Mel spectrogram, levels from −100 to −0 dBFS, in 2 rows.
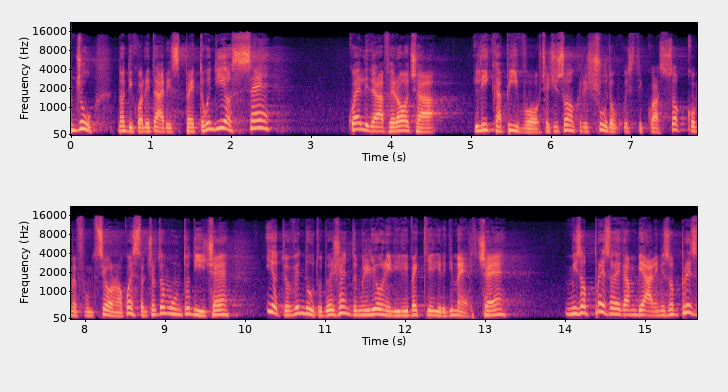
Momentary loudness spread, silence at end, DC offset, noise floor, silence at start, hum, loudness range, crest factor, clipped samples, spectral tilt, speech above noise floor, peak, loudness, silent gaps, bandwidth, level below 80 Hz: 6 LU; 0 s; under 0.1%; -59 dBFS; 0 s; none; 2 LU; 16 dB; under 0.1%; -4.5 dB/octave; 40 dB; -4 dBFS; -20 LUFS; none; 15.5 kHz; -64 dBFS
